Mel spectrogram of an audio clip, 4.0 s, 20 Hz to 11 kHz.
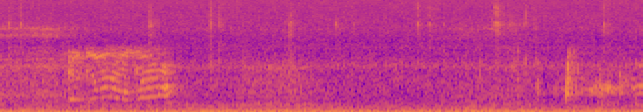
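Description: Small SDR shortwave receiver's speaker hissing with band noise as it is tuned up the 20-metre amateur band. About half a second in, a brief burst of garbled, off-tune voice passes through the hiss. There is a faint click near the end.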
